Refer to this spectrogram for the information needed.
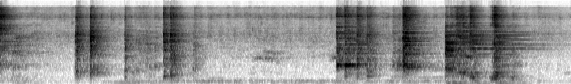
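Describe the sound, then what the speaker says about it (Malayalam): Metal lid set down on a cooking pot while a raw banana and prawn curry is being made, heard as a cluster of sharp clinks and clatters, a few separate knocks first and then a denser burst of metallic rattling, close up with no talk. "മൂടി അടച്ചു വെച്ചിട്ട് നമുക്കൊന്ന് കുക്ക് ചെയ്തെടുക്കാം"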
